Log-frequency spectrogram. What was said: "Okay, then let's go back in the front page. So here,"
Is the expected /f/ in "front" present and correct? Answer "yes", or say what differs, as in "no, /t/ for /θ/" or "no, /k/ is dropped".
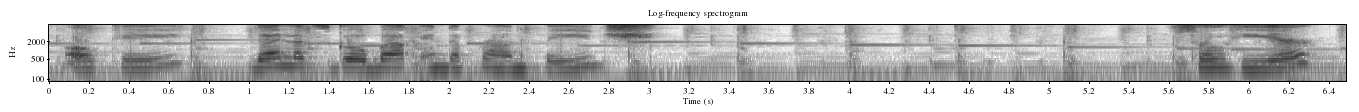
no, /p/ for /f/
